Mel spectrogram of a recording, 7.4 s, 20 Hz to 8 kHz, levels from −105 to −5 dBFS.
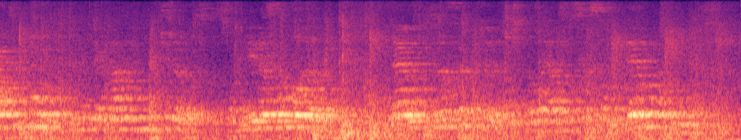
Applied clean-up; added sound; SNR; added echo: none; Run; 7 dB; reverberation time 1.2 s.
